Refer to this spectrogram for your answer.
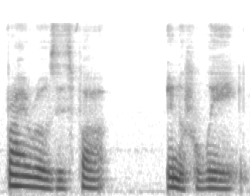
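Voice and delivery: ordinary delivery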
